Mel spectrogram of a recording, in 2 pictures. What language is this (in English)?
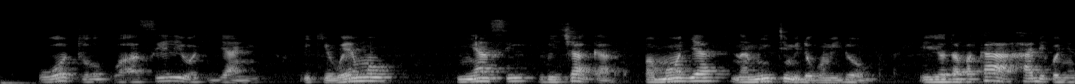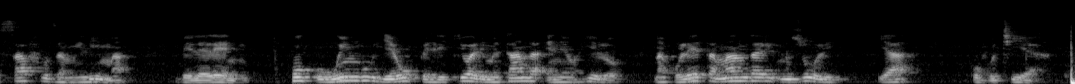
Swahili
